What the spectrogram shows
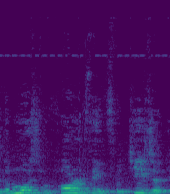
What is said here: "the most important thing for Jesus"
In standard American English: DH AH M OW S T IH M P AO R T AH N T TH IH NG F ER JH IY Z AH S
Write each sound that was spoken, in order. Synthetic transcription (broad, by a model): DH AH M OW S T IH M P AO R T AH N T TH IH NG F ER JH IY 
